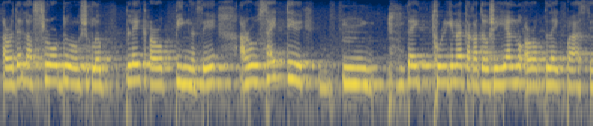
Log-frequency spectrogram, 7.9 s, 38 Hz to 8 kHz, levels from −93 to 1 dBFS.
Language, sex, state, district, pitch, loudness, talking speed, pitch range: Nagamese, female, Nagaland, Dimapur, 230 Hz, -12 LUFS, 195 wpm, 220-245 Hz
